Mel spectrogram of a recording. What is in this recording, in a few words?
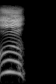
damaged, jp; makiwara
